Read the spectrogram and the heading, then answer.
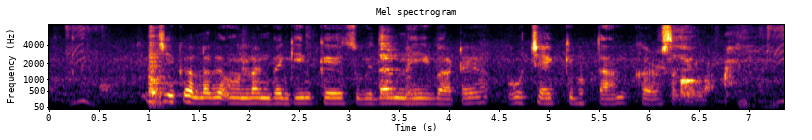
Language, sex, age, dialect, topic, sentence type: Bhojpuri, male, 25-30, Northern, banking, statement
